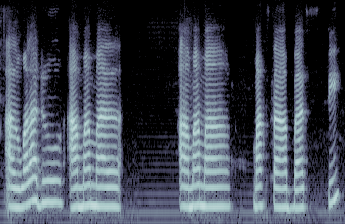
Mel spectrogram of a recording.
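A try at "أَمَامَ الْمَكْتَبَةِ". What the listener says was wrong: Ada alif lamnya, Bu. Kalau disambung amamal, kalau tidak amama al gitu jadinya.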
